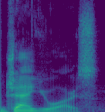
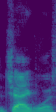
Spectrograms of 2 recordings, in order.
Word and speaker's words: Jaguars: talk about the Jacksonville Jaguars God damn it why did I say it like Winnie the Pooh the Jaguars not Jaguars uh I predicted them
